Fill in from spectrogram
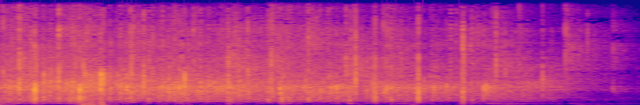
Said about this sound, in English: Great, great. Thank you. Give those folks a round of applause.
